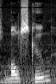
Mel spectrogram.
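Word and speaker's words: Bosham: The next station stop is Bolskum.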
